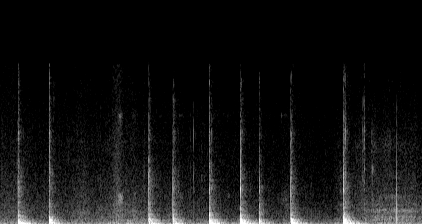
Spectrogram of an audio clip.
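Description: Pen-style stylus tapping against the glass of a large touchscreen display as numbers are written on it: about nine sharp knocks, irregularly spaced, each with a short ring.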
